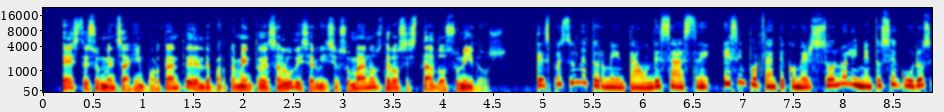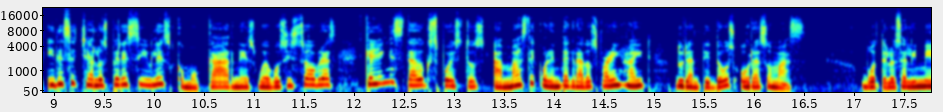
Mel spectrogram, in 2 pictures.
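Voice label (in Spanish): Spanish PSA; CDC; Unrefrigerated Food; disasters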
